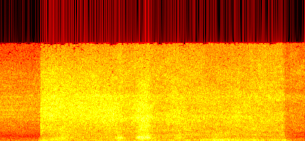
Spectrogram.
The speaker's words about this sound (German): Wir waschen mit warmem, sonnengewärmtem Wasser. Man fühlt es richtig. Der Schlauch ist sehr, sehr schön warm.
